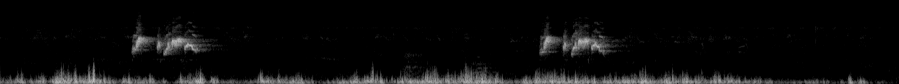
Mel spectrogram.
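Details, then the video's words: Red-whiskered bulbul kept as a decoy, recorded 4 May 2023: two brief lively whistled phrases about four seconds apart over continuous low rumbling and thumping noise. "เสียงนกต่อ นกกรงหัวจุกแก้มแดง"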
